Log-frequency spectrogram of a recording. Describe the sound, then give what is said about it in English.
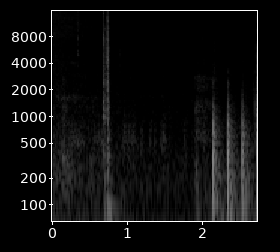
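A lone thud, then after a pause four quick, evenly spaced knocks on a truck cab door, sharp against a quiet cabin hum. No one speaks. “someone on your side of the cab there? Yeah. I guess so. Let me just open the door.”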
